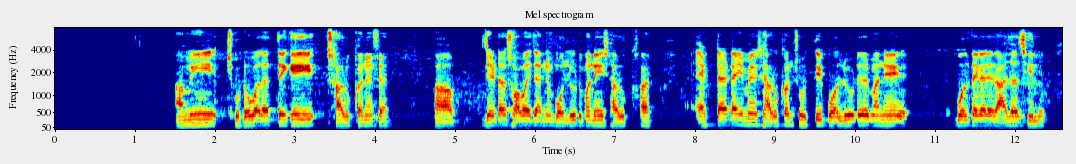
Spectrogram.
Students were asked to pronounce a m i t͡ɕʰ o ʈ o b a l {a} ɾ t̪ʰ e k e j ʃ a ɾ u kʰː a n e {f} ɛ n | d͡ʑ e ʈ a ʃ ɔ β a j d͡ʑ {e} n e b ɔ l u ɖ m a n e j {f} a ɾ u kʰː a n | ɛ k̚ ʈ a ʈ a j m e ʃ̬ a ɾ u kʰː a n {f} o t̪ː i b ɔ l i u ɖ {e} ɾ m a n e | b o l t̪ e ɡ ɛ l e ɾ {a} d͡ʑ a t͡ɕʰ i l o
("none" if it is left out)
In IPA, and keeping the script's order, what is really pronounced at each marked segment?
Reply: a, f, a, ʃ, ʃ, e, a

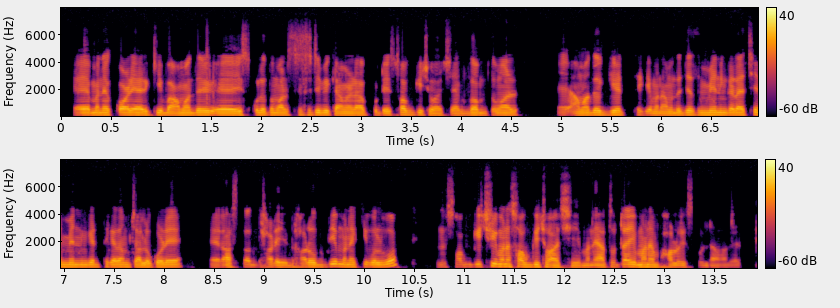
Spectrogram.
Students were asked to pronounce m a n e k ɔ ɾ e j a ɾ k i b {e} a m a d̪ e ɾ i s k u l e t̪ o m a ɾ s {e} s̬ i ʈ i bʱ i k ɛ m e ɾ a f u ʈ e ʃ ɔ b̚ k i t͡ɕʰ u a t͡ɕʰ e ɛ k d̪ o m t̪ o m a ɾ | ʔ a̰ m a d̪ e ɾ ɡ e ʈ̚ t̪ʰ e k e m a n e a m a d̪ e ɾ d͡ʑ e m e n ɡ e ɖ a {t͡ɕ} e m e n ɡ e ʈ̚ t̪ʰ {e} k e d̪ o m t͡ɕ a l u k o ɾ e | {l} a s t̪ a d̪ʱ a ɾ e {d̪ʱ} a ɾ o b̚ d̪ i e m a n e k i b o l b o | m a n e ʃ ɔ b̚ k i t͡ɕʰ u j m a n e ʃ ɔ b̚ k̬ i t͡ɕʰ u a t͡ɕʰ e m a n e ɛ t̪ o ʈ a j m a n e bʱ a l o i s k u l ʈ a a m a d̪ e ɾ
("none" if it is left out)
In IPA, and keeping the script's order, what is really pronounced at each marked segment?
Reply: a, i, t͡ɕʰ, e, ɾ, d̪ʱ

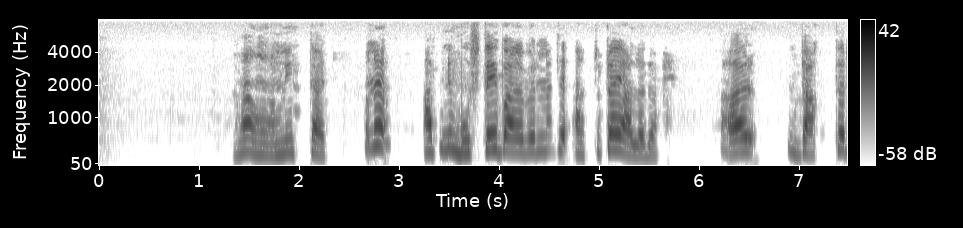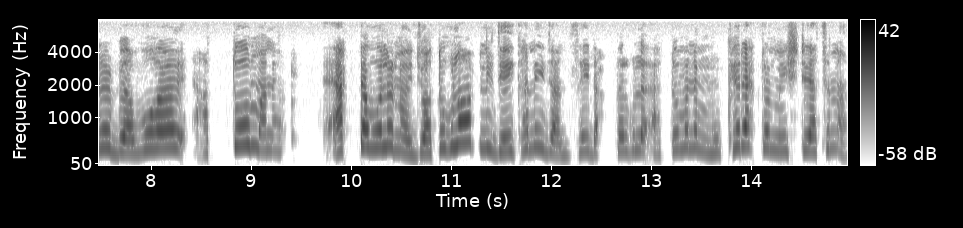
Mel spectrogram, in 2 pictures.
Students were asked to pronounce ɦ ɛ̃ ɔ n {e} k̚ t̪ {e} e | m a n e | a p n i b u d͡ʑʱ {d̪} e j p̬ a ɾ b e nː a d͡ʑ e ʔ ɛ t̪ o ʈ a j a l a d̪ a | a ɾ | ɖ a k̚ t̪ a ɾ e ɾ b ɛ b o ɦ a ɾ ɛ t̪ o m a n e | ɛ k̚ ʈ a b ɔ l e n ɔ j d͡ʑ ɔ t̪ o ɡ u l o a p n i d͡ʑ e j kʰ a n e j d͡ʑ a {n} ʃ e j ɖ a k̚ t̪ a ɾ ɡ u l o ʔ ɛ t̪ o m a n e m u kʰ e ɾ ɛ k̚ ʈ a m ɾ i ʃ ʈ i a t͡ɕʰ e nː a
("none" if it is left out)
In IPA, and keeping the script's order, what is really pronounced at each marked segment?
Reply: e, a, t̪, n

